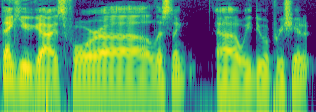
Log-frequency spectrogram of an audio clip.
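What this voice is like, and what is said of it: Poor impression of the president. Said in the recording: “I'm talking like the president... That was a horrible impression.”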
